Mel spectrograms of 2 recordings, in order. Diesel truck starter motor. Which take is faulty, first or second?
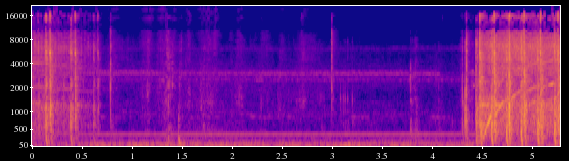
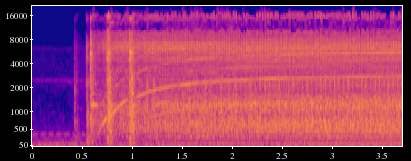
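first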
